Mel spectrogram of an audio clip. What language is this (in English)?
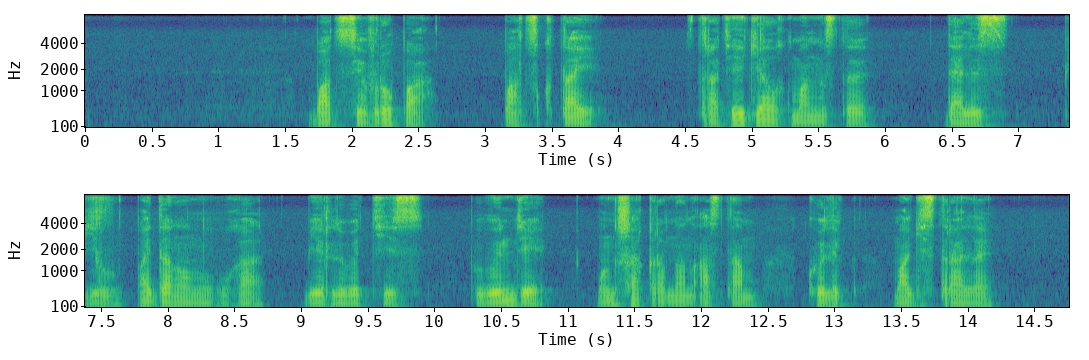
Kazakh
